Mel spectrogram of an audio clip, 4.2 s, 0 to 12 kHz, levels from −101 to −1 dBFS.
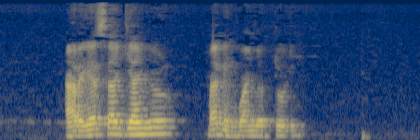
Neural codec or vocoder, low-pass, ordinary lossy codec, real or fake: none; 10.8 kHz; AAC, 48 kbps; real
